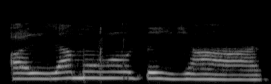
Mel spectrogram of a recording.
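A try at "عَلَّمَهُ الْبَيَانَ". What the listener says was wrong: Yeah, so try not to combine bayan. Yeah, don't go over the ya. It's two different letters. Bayan.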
